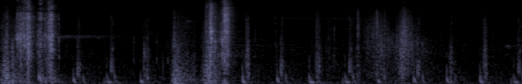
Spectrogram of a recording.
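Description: A wooden ramp is built with quick knocks.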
